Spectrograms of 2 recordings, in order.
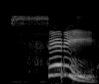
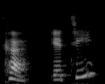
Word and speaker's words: city: with me city yep it has that that soft c but look it has an i not an e well just like we talked about anytime there is an i or an e after a g same with c so eyes and e's always mean it's going to be a soft c so if you didn't know you would say k itty kitty well that's not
